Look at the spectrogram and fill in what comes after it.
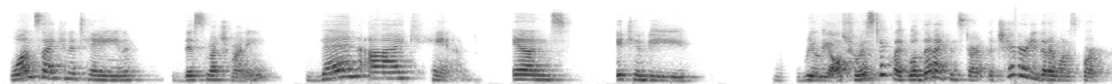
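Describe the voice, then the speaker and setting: With lively intonation, a woman talks at a fairly high pitch and fairly slow pace. Long, frequent pauses stand out against audible room echo. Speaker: sales coach. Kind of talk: online masterclass.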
